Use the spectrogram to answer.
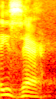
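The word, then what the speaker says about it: עזר: hebraica a primeira é a pronúncia em hebraico seria e zé ea segunda que negredo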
